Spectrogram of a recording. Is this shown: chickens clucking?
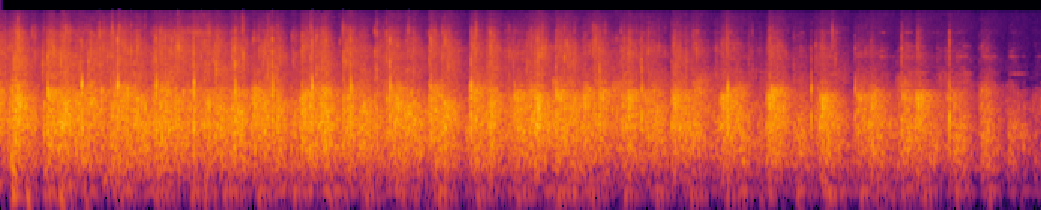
no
